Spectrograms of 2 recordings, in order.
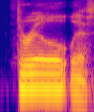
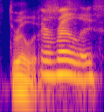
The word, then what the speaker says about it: Thrillist: this i'm an extrovert why do you say it like that because it's thrillless it's thrillers like the realest the thrillers oh i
